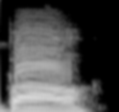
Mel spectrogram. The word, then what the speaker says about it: Baal: It's that's how the initial uh it's actually pronounced bal and um bell in Ishtar bec became bal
